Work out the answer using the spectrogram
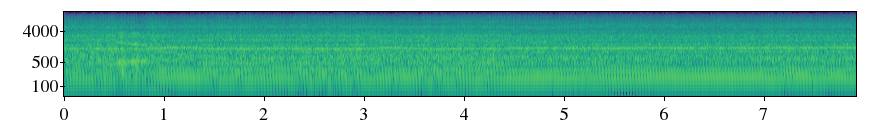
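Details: Second Honda generator after a choke cold start: steady, even hum with a constant tone and no misses or hunting; normal idle.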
